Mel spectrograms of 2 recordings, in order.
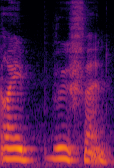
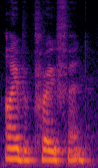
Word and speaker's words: ibuprofen: thick paper I guess I think you pronounced it I rufan no it's ibuprofen but ibuprofen well yeah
